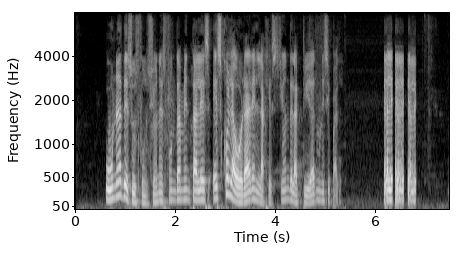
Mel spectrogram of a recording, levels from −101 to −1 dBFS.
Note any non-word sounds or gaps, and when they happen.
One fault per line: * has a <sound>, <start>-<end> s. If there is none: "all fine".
* has a laugh, 6.2-6.8 s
